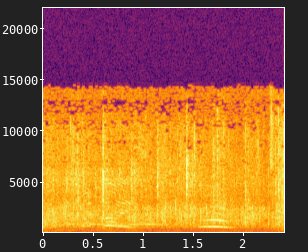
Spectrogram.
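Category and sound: crowd, audience applause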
